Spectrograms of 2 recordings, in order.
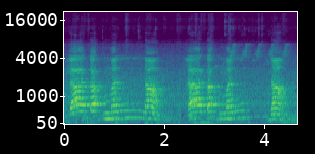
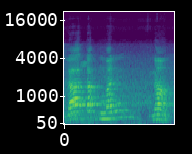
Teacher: نا تو ہمیں زبر کے ساتھ ہی پڑھنا ہے، لیکن ہم تھوڑے سے ہونٹوں کو گول کرتے ہوئے پڑھیں گے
